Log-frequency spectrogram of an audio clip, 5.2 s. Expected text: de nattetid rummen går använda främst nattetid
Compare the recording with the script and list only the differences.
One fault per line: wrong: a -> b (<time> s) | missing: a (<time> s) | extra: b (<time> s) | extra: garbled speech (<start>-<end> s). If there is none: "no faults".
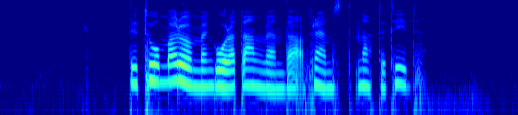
wrong: nattetid -> tomma (1.4 s)
extra: att (2.3 s)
